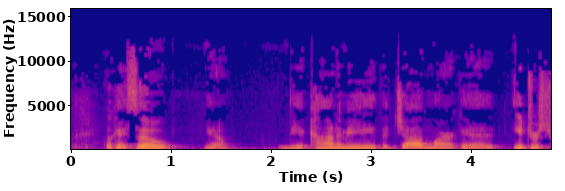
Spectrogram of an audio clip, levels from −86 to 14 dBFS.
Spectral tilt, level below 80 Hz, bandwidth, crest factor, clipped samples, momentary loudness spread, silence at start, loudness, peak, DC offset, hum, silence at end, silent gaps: -6 dB/octave; -58 dBFS; 12.5 kHz; 18 dB; under 0.1%; 13 LU; 0.05 s; -23 LUFS; -6 dBFS; under 0.1%; none; 0 s; none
